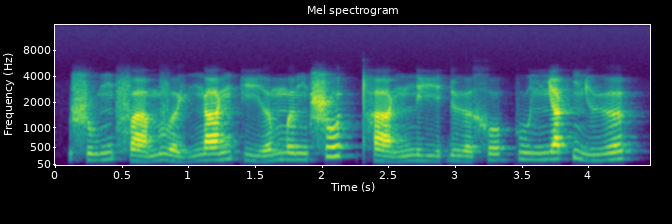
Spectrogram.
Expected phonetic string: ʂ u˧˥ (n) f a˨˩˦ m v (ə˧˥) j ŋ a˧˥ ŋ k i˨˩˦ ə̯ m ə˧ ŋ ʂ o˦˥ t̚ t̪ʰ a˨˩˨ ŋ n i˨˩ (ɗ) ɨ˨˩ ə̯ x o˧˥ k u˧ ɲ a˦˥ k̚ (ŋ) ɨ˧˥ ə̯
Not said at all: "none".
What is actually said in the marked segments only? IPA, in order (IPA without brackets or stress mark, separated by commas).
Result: ŋ, ə˨˩˨, ɗ, ɲ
